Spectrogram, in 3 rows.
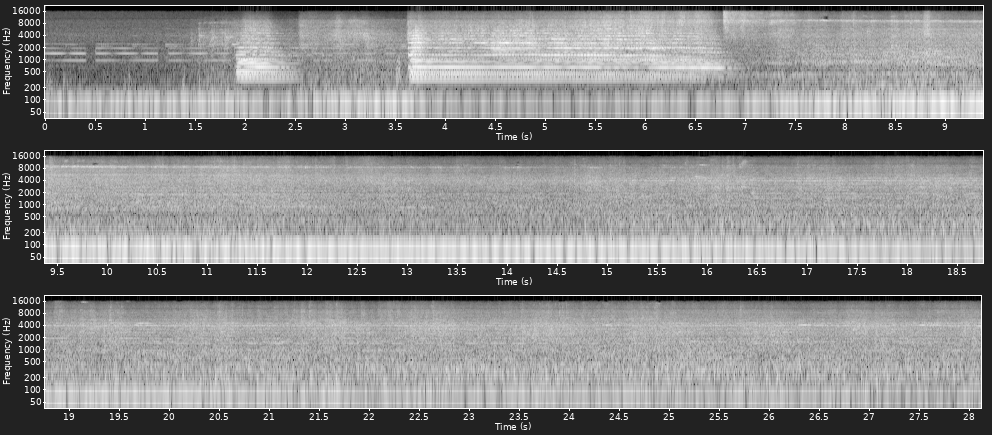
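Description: Diesel locomotive horn on a CSX SD70MAC: a short blast, then a long blast of about three seconds, at a grade crossing. The train then rolls past close by, its wheels rumbling and clicking over the rail joints.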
